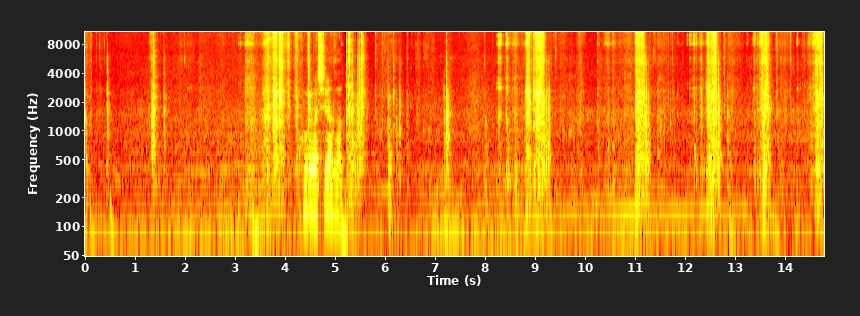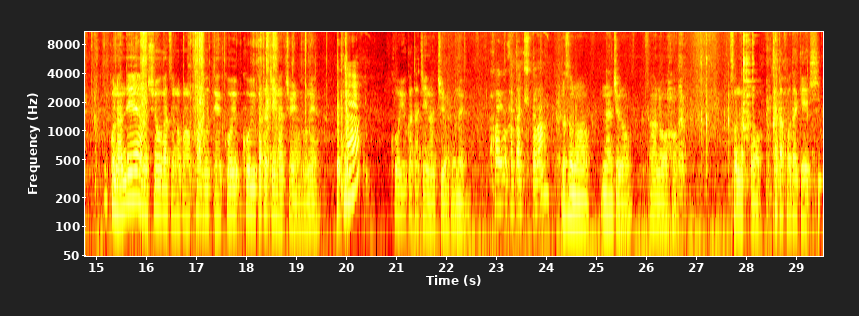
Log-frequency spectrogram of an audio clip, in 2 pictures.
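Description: A knife chops sharply on a cutting board.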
